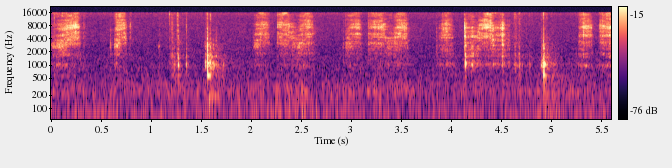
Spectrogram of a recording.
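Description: Faint scratching strokes of a dry-erase marker writing on a whiteboard, with a few brief, sharper strokes.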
